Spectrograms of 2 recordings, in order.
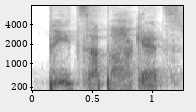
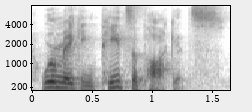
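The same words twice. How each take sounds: First: Breathy whispered echo. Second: Said in the usual way. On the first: Pretend. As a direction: whisper it like a secret.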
